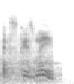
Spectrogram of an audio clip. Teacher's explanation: the French speaker has a heavy stress on me an English speaker would normally say excuse me with a heavy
